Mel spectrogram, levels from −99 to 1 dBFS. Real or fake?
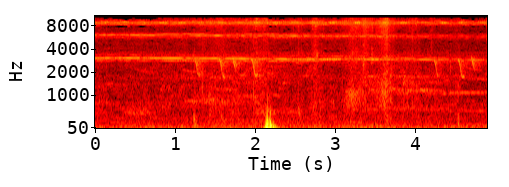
real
